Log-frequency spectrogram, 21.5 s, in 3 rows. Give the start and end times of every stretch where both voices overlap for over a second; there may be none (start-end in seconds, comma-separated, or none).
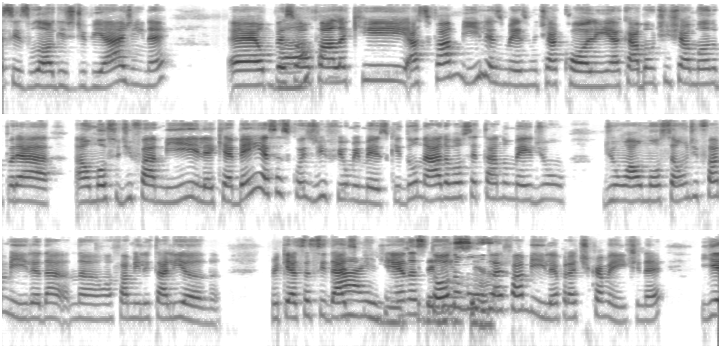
17.7-19.3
